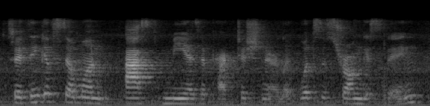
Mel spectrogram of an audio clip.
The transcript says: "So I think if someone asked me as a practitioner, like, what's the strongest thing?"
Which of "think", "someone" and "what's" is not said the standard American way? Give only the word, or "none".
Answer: none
